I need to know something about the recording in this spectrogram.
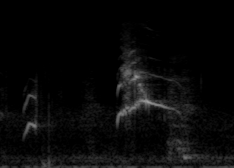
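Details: Foster rescue kitten meowing while waiting to eat chicken for the first time indoors: a brief high mew, then a louder strained meow sliding downward, with quiet room background.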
